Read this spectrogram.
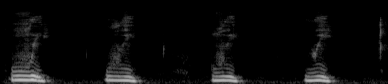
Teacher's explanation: Đọc nhanh chữ U kéo sang chữ I là nó thành chữ uy.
